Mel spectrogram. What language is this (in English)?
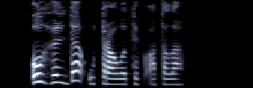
Bashkir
